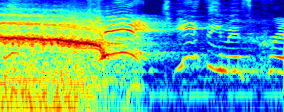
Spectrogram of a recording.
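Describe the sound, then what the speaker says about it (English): A woman in a stage play lets out a loud, sustained high scream that slides downward and breaks off, followed by brief excited voices in a school auditorium. "Why did you scream?"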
